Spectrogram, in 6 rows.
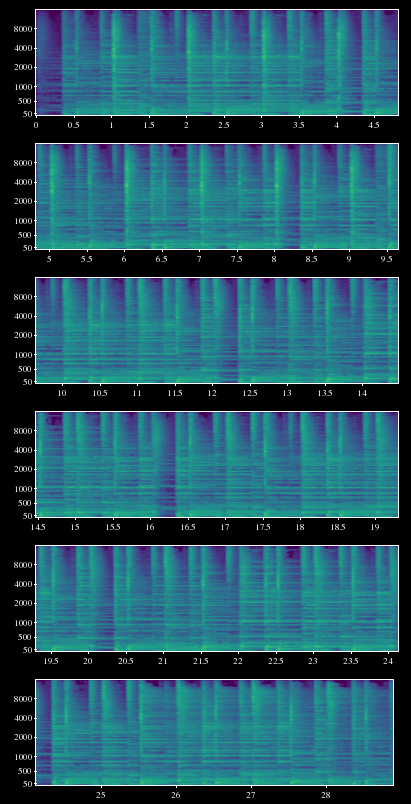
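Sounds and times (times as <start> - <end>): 
happy guitar ringtone: 0.4 - 28.8.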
